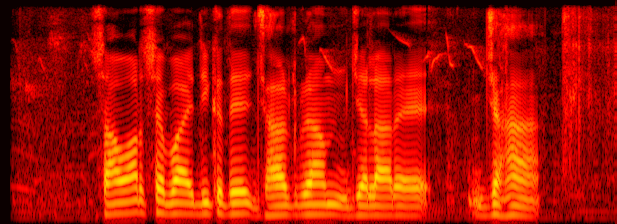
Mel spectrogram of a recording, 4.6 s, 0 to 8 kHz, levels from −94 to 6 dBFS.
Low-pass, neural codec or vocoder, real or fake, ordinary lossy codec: 7.2 kHz; none; real; none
